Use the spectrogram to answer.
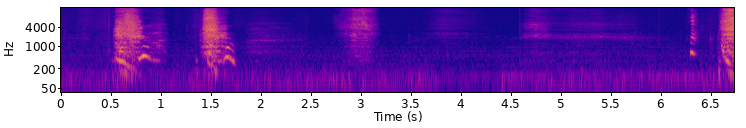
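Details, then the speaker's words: Female sneezing while driving around looking for a parking spot: two sharp explosive sneezes in quick succession, then a softer one with a quick inhaled gasp before another sneeze. "Driving around looking for a parking spot. And started sneezing. Sneezing."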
